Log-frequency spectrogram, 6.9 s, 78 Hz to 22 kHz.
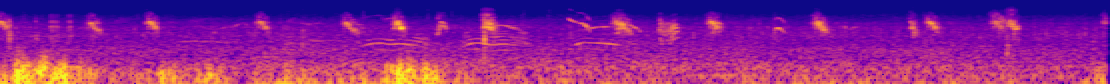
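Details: Sparrows coming to a bridge at a Tenmangu shrine to be fed, 30 June 2023: scattered sharp chirps and a few soft rising-falling tweets, with low thumps and background rumble.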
